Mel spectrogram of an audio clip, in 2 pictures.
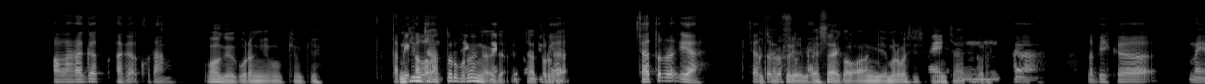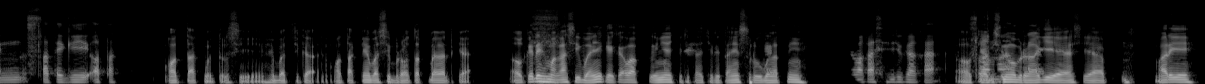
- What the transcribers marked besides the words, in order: other background noise; in English: "gamer"; tapping
- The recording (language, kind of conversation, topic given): Indonesian, unstructured, Apa momen paling membahagiakan saat kamu melakukan hobi?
